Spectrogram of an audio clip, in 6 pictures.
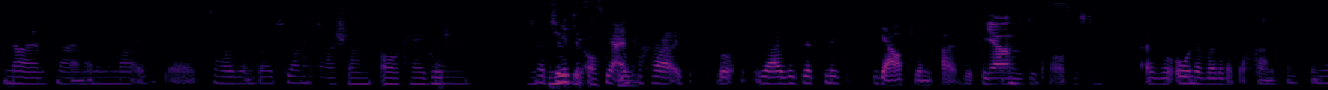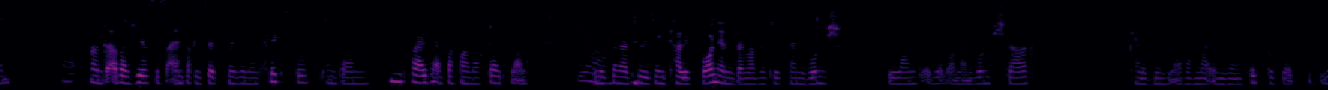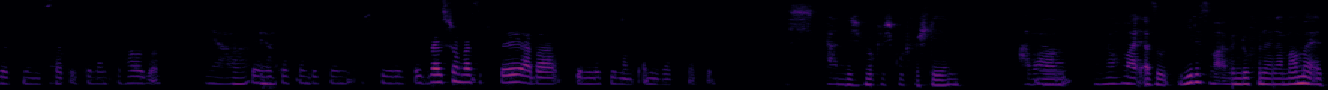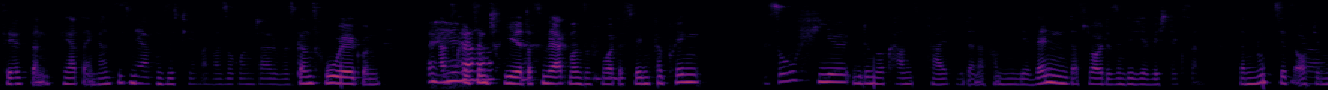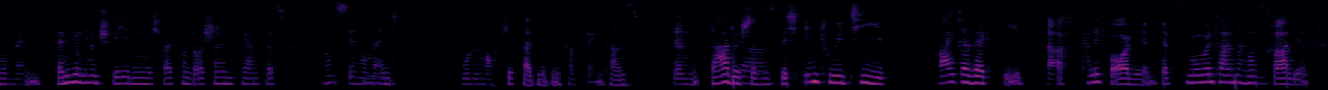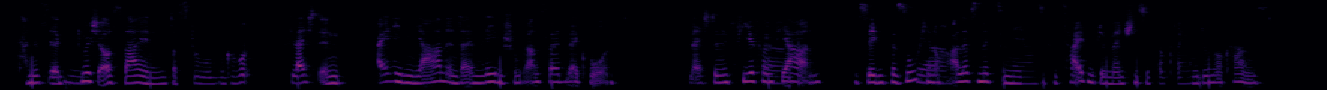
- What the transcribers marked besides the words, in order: laughing while speaking: "Ja"; giggle; unintelligible speech
- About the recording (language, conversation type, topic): German, advice, Wie kann ich meine Angst und Unentschlossenheit bei großen Lebensentscheidungen überwinden?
